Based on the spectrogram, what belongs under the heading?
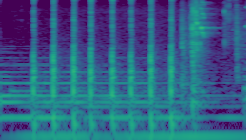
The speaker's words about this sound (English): Onley and Margaret continued to knock, but the noise only roused the next-door neighbor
